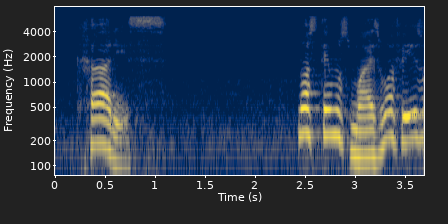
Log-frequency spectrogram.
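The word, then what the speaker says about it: χάρις: Começamos com ri, CH, depois um alfa, K, um rho, R, depois iota e S, caris.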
